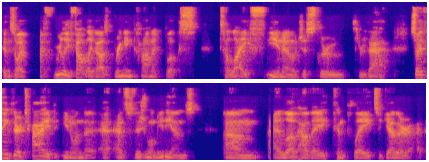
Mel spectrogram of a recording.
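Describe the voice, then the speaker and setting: A man with a fairly low but very bright, forward voice speaks as a creator on a casual panel. He is enthusiastic and conversational, working out his thoughts aloud as he answers. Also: low-quality recording. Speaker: comic book creator answering questions in a panel.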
